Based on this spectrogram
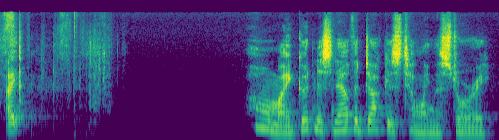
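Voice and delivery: ordinary talk

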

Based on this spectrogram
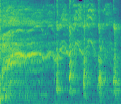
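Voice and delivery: high, breathless unvoiced laugh. Real, not acted. Laughing at own story.

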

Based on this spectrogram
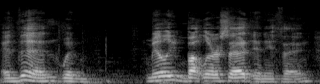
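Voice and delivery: ordinary delivery, nothing marked

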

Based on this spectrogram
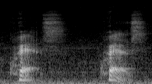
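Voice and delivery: "Quest" as a short stressed syllable ending in hissed s; trọng âm âm đầu. Shown as a demonstration. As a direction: stress "quest" and let the s hiss. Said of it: "đọc cao lên một xíu". ("quest" nhấn mạnh, rõ âm s cuối)

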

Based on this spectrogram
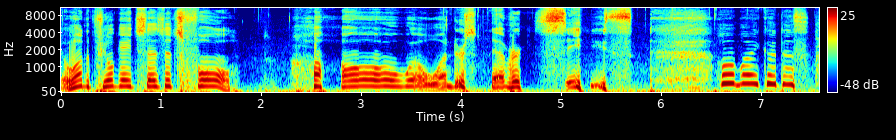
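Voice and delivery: very high falsetto astonishment; hammed-up high-pitched wonder; mock amazement. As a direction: squeal it like a shocked old lady. Mock surprise at full gauge.

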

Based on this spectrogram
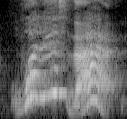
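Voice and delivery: very high, slow, drawn-out what is that; a husband baffled by the bag; puzzled surprise. Retold or imitated. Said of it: "and he's like".

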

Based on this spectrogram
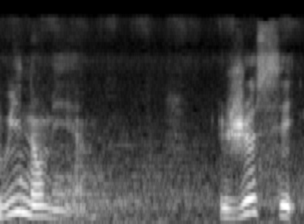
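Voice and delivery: soft, slow, trailing reluctant admission; hesitant concession. Retold or imitated. The neighbour conceding to her after their quarrel, quietly hesitant. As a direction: give in quietly, word by word.

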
